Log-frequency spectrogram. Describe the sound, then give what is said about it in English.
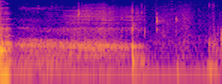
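A drawn-out slurp of hot coffee lasting about a second, followed by a few small gulps and wet mouth clicks. No one speaks. “I've got coffee here, that's why it was slurping sounds.”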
